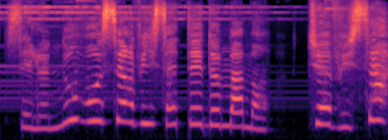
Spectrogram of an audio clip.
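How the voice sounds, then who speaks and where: A woman voicing an eager young fairy princess girl, bossy but anxious, in a French children's cartoon, with a childlike, expressive voice. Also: very high voice, a little fast. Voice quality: childlike, girlish. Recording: children's music behind the voice.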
